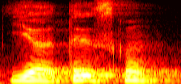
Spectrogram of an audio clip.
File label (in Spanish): ejército, Otomí, hombre; INALI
